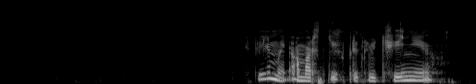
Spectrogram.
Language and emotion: Russian, neutral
